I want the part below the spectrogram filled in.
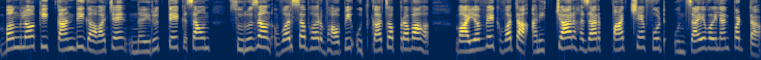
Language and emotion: Goan Konkani, neutral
